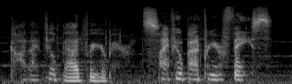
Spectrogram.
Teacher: parents has stress on the first syllable pair and the second syllable n is reduced to a schw vowel so it sounds more like rather than NS let's listen God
